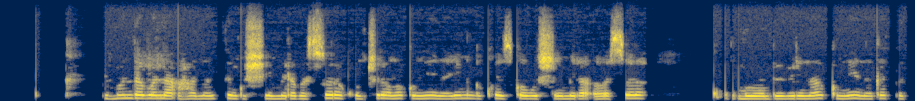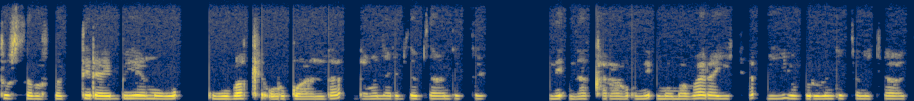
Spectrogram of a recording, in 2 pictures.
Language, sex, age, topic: Kinyarwanda, female, 18-24, government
